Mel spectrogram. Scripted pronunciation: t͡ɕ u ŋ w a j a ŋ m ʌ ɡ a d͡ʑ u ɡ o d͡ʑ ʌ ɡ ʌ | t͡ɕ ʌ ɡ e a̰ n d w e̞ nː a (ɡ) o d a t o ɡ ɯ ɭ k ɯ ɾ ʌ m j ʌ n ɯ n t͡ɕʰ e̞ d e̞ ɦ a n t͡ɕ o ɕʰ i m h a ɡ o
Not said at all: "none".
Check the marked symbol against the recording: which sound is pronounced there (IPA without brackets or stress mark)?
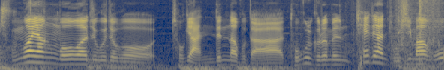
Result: b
